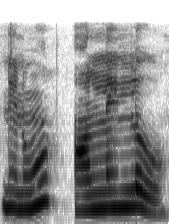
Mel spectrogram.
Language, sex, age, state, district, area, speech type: Telugu, female, 30-45, Andhra Pradesh, Guntur, rural, spontaneous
